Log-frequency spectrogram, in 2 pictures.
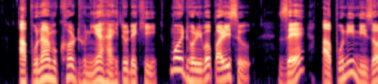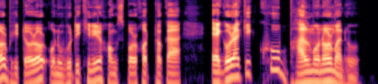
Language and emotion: Assamese, happy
